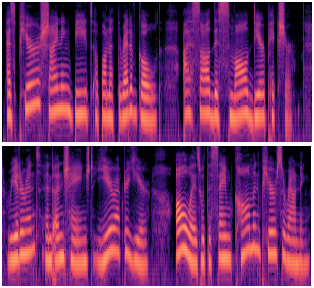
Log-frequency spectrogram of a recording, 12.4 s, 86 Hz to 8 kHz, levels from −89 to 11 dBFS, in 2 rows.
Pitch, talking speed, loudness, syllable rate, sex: 215 Hz, 140 wpm, -19 LUFS, 3.8 syllables/s, female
